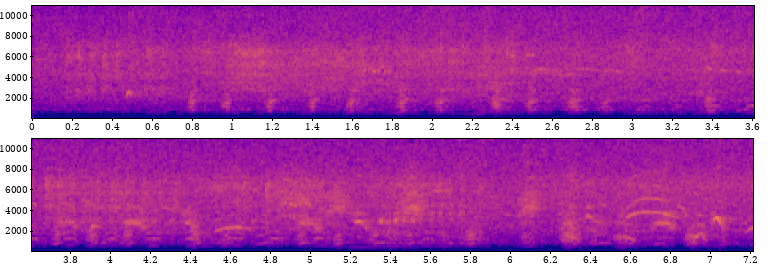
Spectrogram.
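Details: A wild Chaco chachalaca family group calling together: a dense run of harsh, raspy, rapidly repeated notes that overlap into a chattering chorus, swelling and growing louder toward the end, with thin whistled notes scattered above.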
